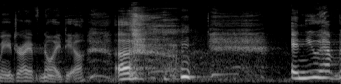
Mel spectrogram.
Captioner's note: laughs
